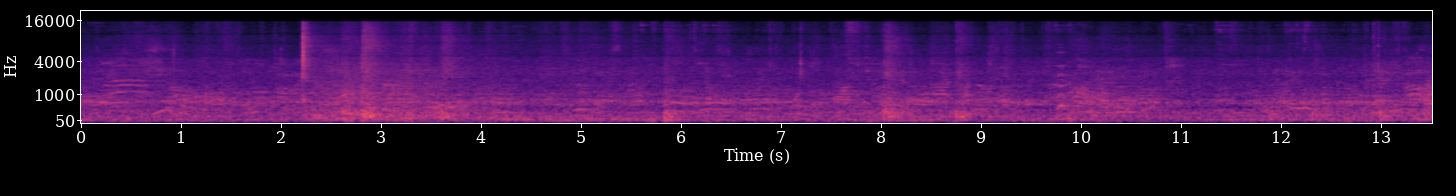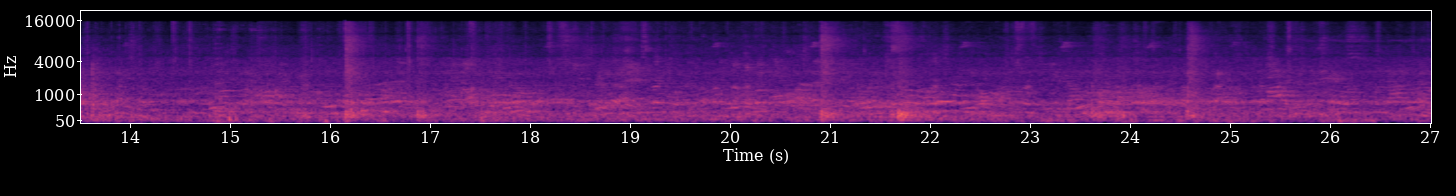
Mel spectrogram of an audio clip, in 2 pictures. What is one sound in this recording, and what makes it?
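Bare feet thud and shuffle on a padded mat.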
